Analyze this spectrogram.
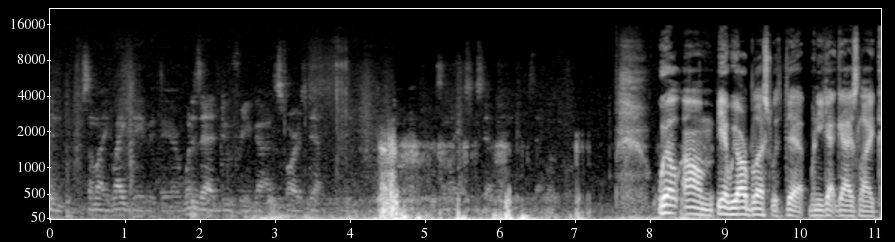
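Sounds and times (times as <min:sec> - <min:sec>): microphone handling bumps: 0:02.8 - 0:07.3
person speaking: 0:04.4 - 0:11.0
sharp inhale: 0:07.5 - 0:08.1.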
